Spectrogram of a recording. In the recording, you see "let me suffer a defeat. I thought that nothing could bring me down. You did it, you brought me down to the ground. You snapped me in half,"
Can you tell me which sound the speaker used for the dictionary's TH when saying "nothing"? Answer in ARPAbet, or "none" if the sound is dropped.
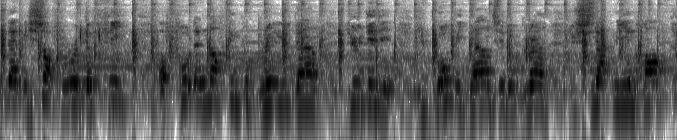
TH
